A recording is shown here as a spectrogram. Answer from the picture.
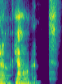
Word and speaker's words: accountant: here in this word there's an N before the T so often that is going to be deleted so accounting and the person would be an accountant or an accountant without the T psychology so your major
